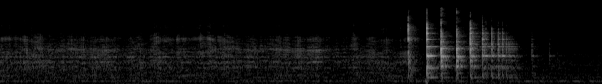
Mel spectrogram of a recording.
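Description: A roulette ball running around a spinning roulette wheel with a faint, steady rolling sound. About four seconds in comes a rapid, loud clatter of sharp clicks lasting about a second as the ball drops, bounces across the pocket separators and settles in a pocket.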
